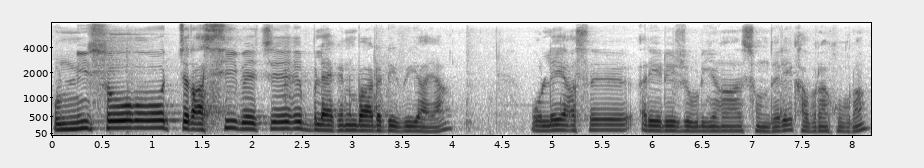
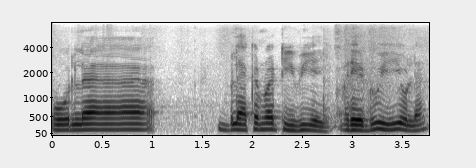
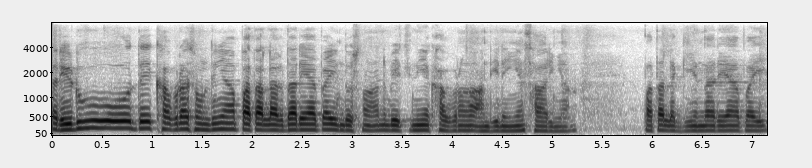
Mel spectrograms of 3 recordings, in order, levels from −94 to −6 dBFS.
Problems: none marked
